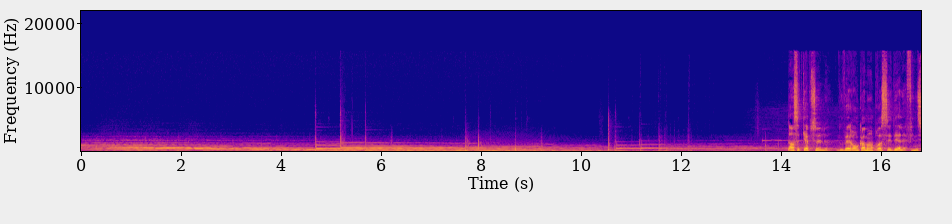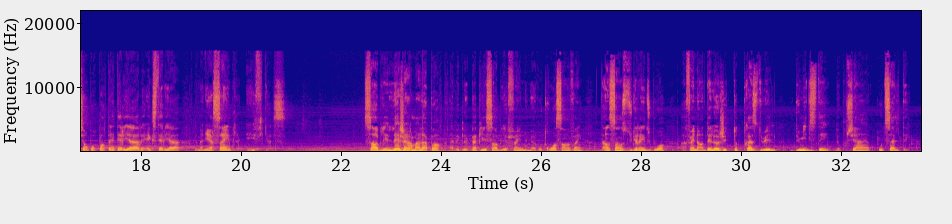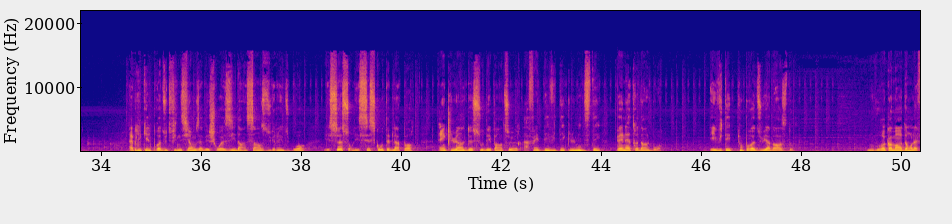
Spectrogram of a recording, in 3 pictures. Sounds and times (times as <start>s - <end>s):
Music: 0.0s - 50.3s
Speech: 14.1s - 20.9s, 22.5s - 33.4s, 34.6s - 45.2s, 46.2s - 47.9s, 49.3s - 50.3s.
